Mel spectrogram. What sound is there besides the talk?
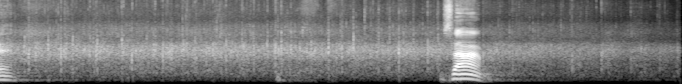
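audience applause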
